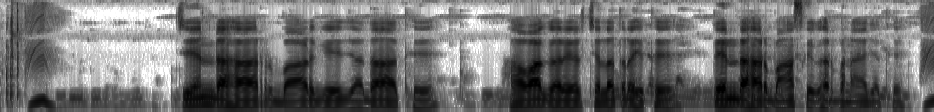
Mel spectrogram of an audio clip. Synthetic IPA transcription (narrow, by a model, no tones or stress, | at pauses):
t͡ʃeːnɖəɦaːɾbaːɽɡed͡ʒjaːd̪at̪ʰe | haːʋaɡəɾeːɾt͡ʃələt̪ɾəɦit̪ʰet̪eːnɖaɦaːɾbãːskeɡʱəɾbənaːjad͡ʒaːt̪ʰeː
